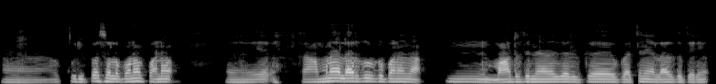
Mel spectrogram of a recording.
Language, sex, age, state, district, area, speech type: Tamil, female, 18-30, Tamil Nadu, Dharmapuri, rural, spontaneous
